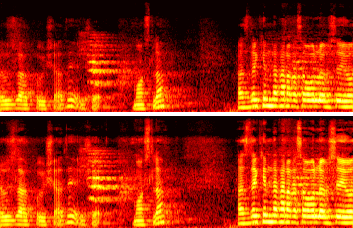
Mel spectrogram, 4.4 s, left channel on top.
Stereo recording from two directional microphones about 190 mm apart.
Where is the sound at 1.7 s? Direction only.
15° left (ahead or behind).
